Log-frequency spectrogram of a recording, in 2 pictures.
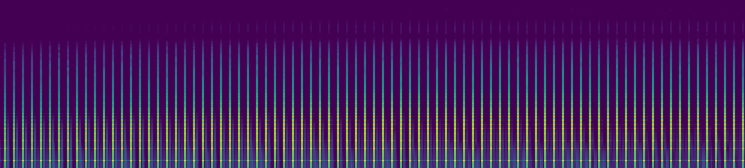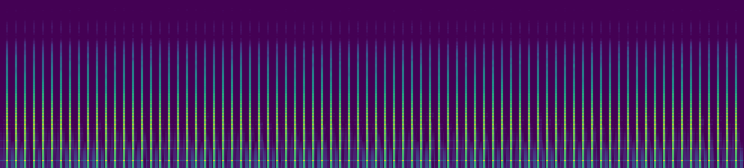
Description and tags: gun shot maths macro oscillator mutable braids instrument make noise sounds environment natural surrounding field-recording ambient ambience noise scrub sci fi pulse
